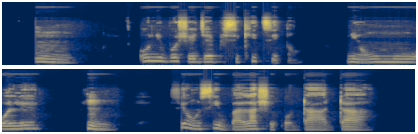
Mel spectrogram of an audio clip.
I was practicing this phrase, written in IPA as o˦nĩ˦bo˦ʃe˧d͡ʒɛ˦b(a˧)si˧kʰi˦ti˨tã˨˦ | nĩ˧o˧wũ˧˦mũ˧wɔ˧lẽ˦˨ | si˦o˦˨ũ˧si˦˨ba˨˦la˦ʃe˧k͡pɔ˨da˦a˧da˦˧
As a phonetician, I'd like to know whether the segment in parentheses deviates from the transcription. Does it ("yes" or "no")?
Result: yes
